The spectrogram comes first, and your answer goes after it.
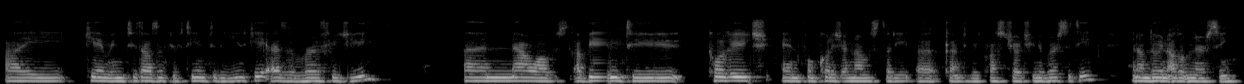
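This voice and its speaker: A man's voice: fairly high pitch, monotone, moderate pace, dark tone. A young man from Eritrea who grew up in Sudan, a native Arabic speaker, answering interview questions earnestly in a webinar, with small grammar slips. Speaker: guest, nursing student and former refugee.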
